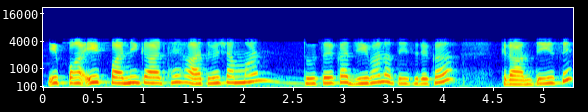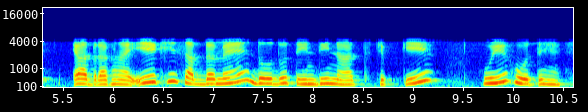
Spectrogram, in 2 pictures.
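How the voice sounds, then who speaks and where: A woman teaching a Hindi grammar lesson for exam preparation, slowly repeating definitions and examples and correcting herself. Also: high voice. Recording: tinny phone-like audio.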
